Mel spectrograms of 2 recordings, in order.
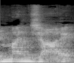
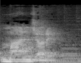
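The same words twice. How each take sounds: First: The stress falls on the usual syllable. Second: The stress falls on a misplaced syllable. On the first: The speaker calls it right. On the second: The speaker calls it wrong. "sbagliato, perché ho messo l'accento nel posto sbagliato"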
